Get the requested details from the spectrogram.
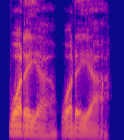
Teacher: that t at the end of the word what is going to change to a d sound. This is really typical of American English where a t that's surrounded by vowel sounds is going to change to a d. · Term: flapped T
